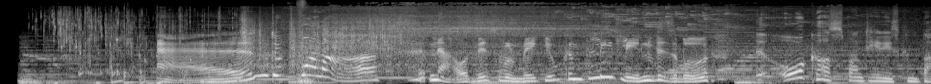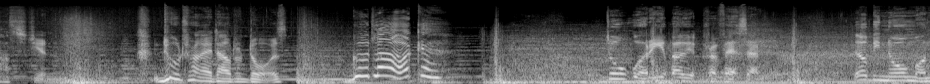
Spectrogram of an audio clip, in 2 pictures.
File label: Animation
